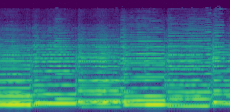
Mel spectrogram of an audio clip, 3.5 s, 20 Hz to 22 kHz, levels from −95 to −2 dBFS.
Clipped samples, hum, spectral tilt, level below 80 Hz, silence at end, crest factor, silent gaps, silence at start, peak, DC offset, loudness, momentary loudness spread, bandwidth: under 0.1%; none; -4 dB/octave; -88 dBFS; 0 s; 12 dB; none; 0 s; -4 dBFS; under 0.1%; -17 LUFS; 8 LU; 9.2 kHz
